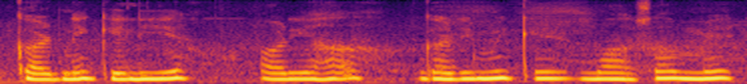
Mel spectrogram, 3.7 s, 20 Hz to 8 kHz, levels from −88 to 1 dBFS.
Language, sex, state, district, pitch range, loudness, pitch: Hindi, female, Bihar, Patna, 215-235 Hz, -11 LUFS, 225 Hz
